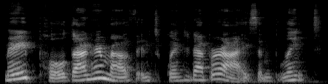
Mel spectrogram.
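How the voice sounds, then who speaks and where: A woman reading a children's book aloud as an expressive storyteller. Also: medium pitch, normal speed, breathy edge. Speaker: storybook reader.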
